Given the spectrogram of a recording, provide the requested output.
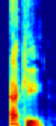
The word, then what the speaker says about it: Eki: If I had to guess, I would say, oh, rhymes with Becky. Eki.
